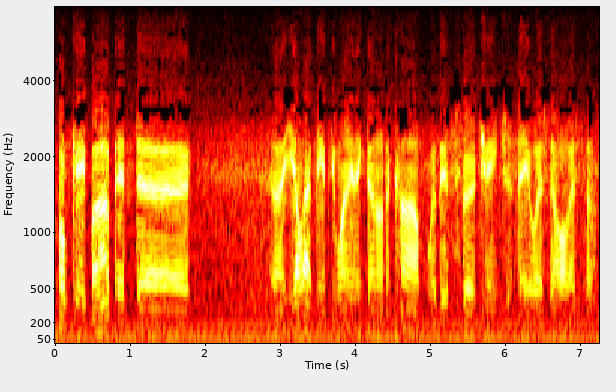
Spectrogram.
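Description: A man reports from orbit over a breaking-up space radio channel, brisk and matter-of-fact. His voice is bright and sharp, squeezed through a muffled, narrow band with faint hiss underneath. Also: on the low side, flat delivery. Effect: crackly space radio transmission. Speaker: astronaut in orbit. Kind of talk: air-to-ground radio exchange.

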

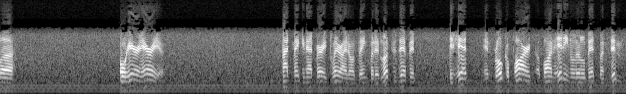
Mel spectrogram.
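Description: Halting man on a hissy radio link. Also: medium pitch, sharp tone. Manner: halting and hesitant, many fillers and restarts. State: talking while eating. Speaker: field geologist reporting over radio. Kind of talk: live radio exchange, thinking aloud. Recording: muffled radio transmission with hiss.

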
